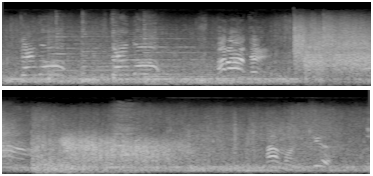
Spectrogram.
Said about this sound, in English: oh, he's got dynamite! Oh, oh, he's just been shot by the policeman.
